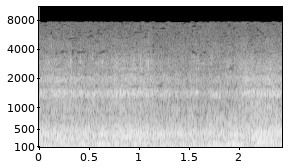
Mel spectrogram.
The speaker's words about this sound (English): Sounds like those boats are getting a little closer. Let's take a look. Looks like they're here.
